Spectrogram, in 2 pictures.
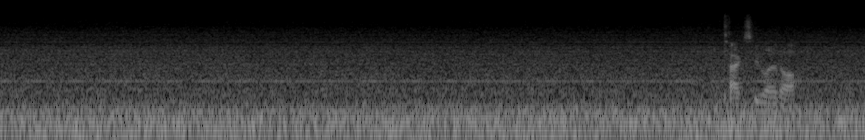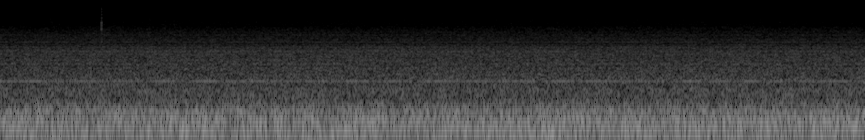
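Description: Jet engines rumble steadily at idle.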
